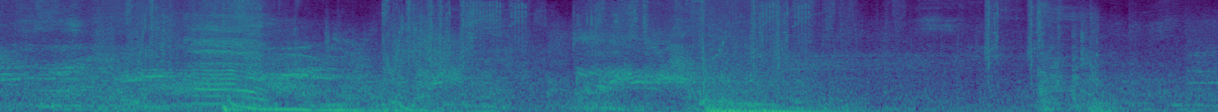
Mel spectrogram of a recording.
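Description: Blades slash and energy blasts burst in quick succession.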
